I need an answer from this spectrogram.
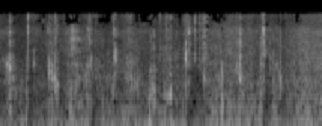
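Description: Close-miked biting and chewing of a small candy: irregular sharp, crunchy crackles, several a second.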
